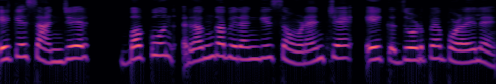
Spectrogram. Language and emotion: Goan Konkani, neutral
